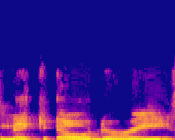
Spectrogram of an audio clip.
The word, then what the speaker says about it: McElderry: are dr dr and my last name is pronounced make eldery so that's MC e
